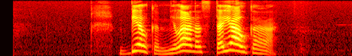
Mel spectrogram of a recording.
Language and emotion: Russian, positive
